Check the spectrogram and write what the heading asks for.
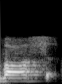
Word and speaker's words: Vause: And you're Carl with a C, C-A-R-L, and your last name is spelled V-A-U-S-E. – Yes, Carl Voss.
